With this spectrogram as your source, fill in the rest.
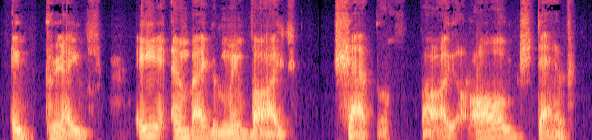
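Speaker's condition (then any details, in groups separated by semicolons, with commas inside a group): Cerebral palsy with speech impediment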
